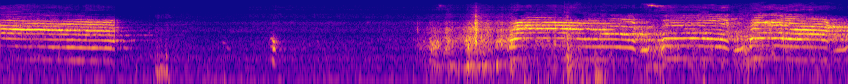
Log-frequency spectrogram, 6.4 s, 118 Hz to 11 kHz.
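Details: Trumpeter hornbill in the northeast of South Africa (Djuma Game Reserve area) at dawn on 13 August 2016, about 11°C, giving loud, nasal, wailing cries likened to a baby crying, in long drawn-out bursts with short breaks.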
